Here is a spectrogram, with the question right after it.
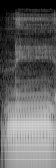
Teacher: Dibaca mad thai. Alasannya ada ya mati yang didali huruf yang berharakat kasrah dipanjangkan dua ketukan. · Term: mad thaobi'i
